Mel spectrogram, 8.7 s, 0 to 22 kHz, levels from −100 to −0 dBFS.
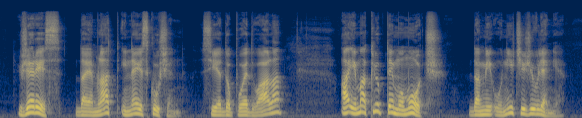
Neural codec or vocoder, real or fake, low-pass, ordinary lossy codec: none; real; 14.4 kHz; none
